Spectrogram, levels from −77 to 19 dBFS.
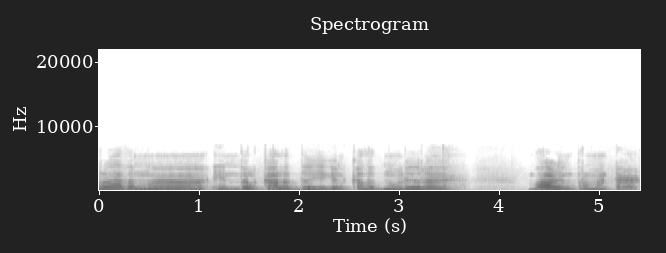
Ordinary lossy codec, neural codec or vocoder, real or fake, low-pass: none; vocoder, 24 kHz, 100 mel bands, Vocos; fake; 7.2 kHz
